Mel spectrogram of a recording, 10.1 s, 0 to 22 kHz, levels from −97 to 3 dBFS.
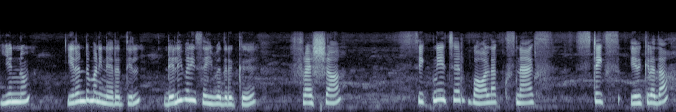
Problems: constant background noise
